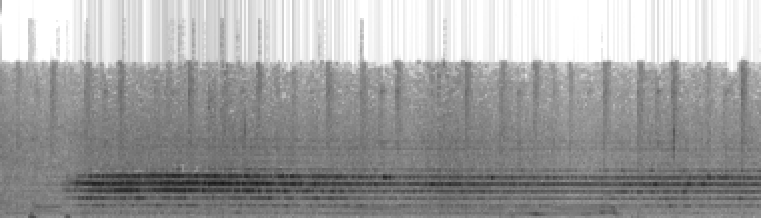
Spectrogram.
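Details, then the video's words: Giant cicadas in Thailand starting up their very loud, airplane-like noise; a steady, high, piercing whine with layered tones begins after half a second and holds continuously, with low background rumble. "Those are the giant cicadas that they just start up with their noise. It's really loud. It sounds like an airplane."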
